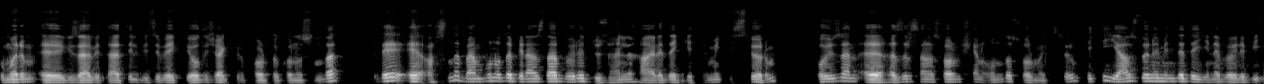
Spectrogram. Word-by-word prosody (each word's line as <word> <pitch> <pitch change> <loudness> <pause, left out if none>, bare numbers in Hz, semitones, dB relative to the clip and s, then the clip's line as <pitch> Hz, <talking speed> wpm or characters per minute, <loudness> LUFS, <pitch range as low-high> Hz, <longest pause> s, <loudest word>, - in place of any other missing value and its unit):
Umarım, 120 +4 +2
eee, 100 -1 +6
güzel 100 0 +2
bir 110 - -7
tatil 105 +2 -2
bizi 100 +3 -11
bekliyor 100 +1 +1
olacaktır 105 0 -4
Porto 90 -1 -4
konusunda 95 - -2 0.4
ve, 155 0 +5
eee, 140 0 +7
aslında 135 - -7
ben 135 +1 0
bunu 155 0 -3
da 150 -2 +4
biraz 135 0 -1
daha 140 0 +5
böyle 140 +2 0
düzenli 105 +5 -7
hâle 100 -3 -3
de 115 - 0
getirmek 100 +5 -13
istiyorum. - - -2 0.4
O 120 +2 +1
yüzden, 145 +1 -2
eee, 115 -1 +11
hazır 110 +4 -2
sana 120 -1 -8
sormuşken 125 +1 -3
onu 110 0 -13
da 140 - -2
sormak 95 -7 -9
istiyorum. 145 - -10
Peki, 140 +8 -10
yaz 150 +1 0
döneminde 145 -1 +1
de 130 - +2
yine 110 -2 -6
böyle 110 +1 -2
bir - - -10
115 Hz, 195 wpm, -25 LUFS, 105-140 Hz, 0.4 s, eee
